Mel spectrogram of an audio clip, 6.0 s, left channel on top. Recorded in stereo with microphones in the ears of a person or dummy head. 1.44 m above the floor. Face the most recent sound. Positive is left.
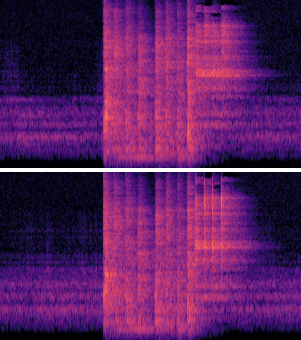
turn(degrees=-65)  # may be behind; listen again after turning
